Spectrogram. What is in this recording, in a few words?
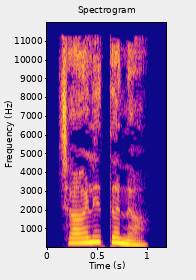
"ಚಾಳಿತನ", Kannada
